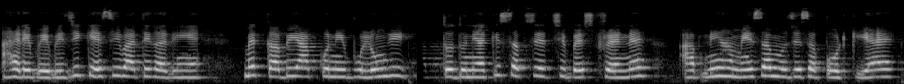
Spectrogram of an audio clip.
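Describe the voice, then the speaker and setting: A woman voicing a timid young girl, a maid's daughter, in an animated cartoon, speaking softly and pleading. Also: very high-pitched, normal speed. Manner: timid, soft-spoken, pleading.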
